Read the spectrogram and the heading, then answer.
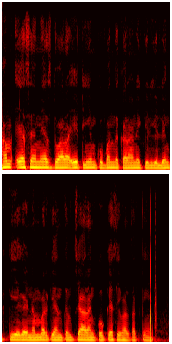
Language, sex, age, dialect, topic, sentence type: Hindi, male, 18-24, Awadhi Bundeli, banking, question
